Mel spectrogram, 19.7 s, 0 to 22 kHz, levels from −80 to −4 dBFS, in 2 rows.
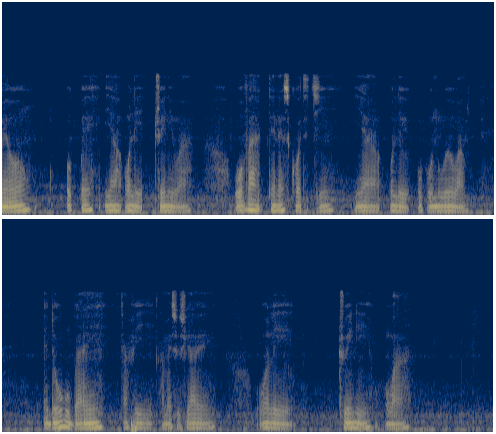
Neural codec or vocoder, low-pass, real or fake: none; 5.4 kHz; real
